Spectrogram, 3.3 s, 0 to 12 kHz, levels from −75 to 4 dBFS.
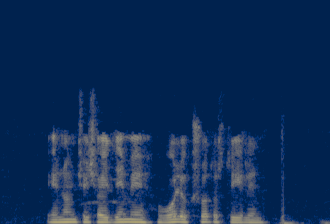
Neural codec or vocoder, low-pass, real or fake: none; 7.2 kHz; real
